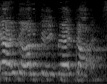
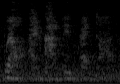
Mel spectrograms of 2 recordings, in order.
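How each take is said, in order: First: Loud, slow, high dorky announcement; dorky diva. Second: Whispered embarrassed confession; soft spa whisper. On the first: Retold or imitated. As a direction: blurt it out like a goofy diva. Her dorky diva self. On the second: Real, not acted. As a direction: breathe it out, ashamed. Timid confession at spa desk.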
